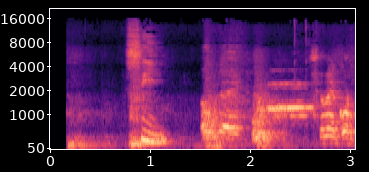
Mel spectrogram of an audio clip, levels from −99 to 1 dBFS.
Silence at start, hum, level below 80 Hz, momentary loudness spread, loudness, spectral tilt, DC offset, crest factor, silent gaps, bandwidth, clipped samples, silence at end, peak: 0.15 s; none; -56 dBFS; 17 LU; -16 LUFS; -5.5 dB/octave; under 0.1%; 14 dB; none; 16 kHz; under 0.1%; 0 s; -2 dBFS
